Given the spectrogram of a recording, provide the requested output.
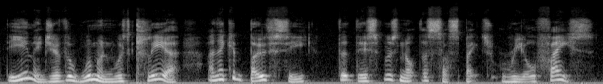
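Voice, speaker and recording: Brief: author-narrator, man, lively pitch, somewhat high voice, expressive reading. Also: moderate pace. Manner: clear, expressive storytelling. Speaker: author reading his own book. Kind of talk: audiobook narration.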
